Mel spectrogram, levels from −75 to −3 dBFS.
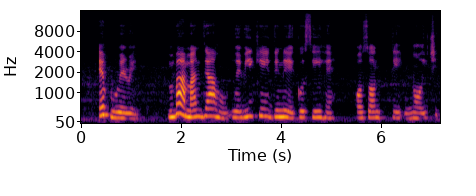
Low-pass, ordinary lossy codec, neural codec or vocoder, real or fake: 14.4 kHz; none; codec, 44.1 kHz, 7.8 kbps, DAC; fake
